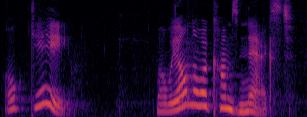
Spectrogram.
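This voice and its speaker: A curious, lively young woman. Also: on the high side, measured pace. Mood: earnest. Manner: blunt, inquisitive. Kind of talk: audio drama acting.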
